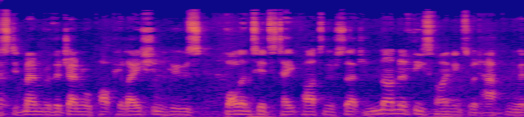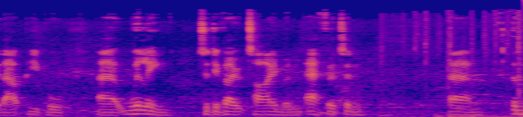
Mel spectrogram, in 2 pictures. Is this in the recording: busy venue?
yes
